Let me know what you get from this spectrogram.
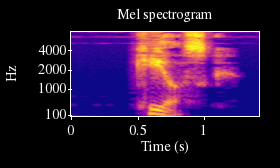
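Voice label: "kiosk", Australian English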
